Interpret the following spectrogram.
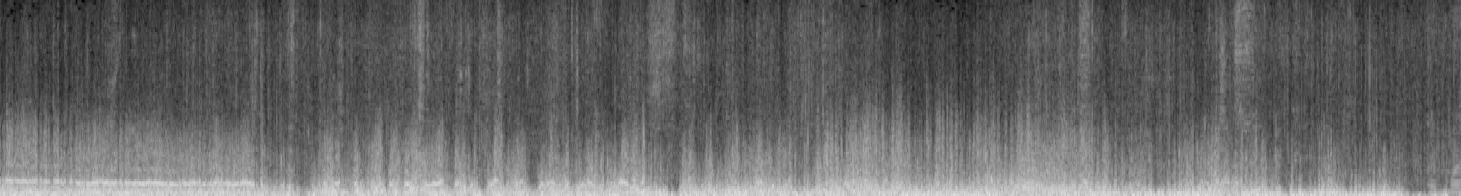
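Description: Wind buffeting the camera's microphone: a loud, steady rushing noise with no pauses.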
